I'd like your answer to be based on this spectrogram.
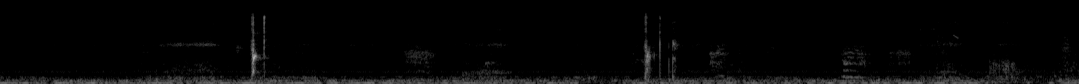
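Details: Newborn baby hiccups: two brief, sharp hiccup sounds about four seconds apart over a steady room hum, with faint background sounds.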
